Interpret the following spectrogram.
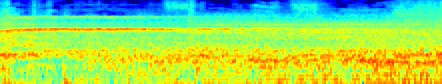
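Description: Echoing background murmur of a busy indoor hall, with a steady high-pitched tone that sets in at the start and fades out near the end.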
